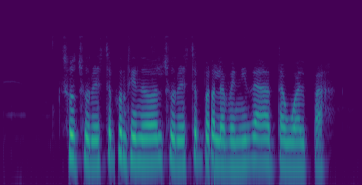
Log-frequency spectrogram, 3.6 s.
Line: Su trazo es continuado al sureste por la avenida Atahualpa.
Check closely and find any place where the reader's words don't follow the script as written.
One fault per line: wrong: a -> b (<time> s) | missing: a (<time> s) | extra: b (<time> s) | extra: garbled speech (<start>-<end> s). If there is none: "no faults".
wrong: trazo -> sureste (0.8 s)
extra: por (2.0 s)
